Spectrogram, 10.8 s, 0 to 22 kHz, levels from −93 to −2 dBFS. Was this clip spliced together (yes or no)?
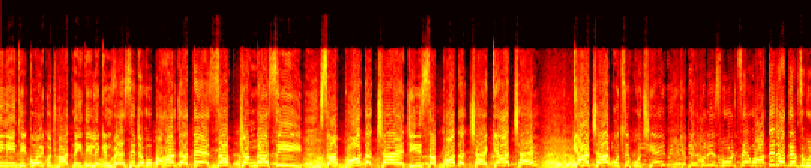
yes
